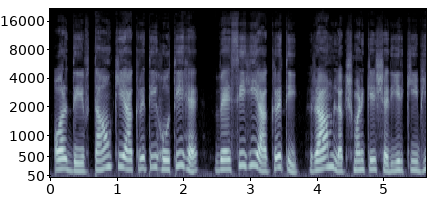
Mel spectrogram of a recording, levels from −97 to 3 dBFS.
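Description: Nothing goes wrong anywhere in this bit of speech, so there's no fault to walk through from one moment to the next.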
